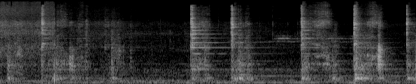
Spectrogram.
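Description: Tomato is added to spinach paneer frying in a pan and stirred, giving a steady soft sizzle broken by several sharp scraping strokes of the spoon against the pan.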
